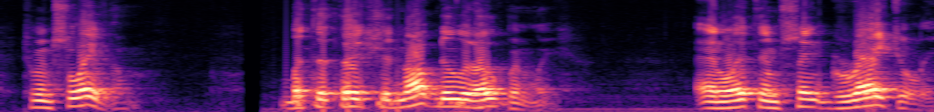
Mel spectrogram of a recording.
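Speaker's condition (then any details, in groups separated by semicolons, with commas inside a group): Cerebral palsy; reports speaking clearly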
